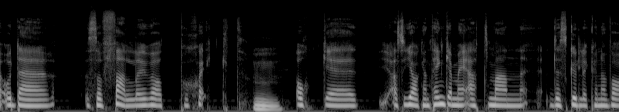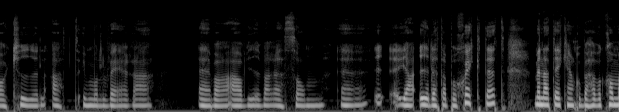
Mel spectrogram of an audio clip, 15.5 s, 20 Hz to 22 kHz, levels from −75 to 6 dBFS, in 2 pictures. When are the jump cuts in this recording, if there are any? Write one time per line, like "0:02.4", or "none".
0:10.4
